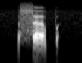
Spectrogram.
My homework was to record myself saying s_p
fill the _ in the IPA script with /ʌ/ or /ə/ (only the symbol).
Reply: ʌ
